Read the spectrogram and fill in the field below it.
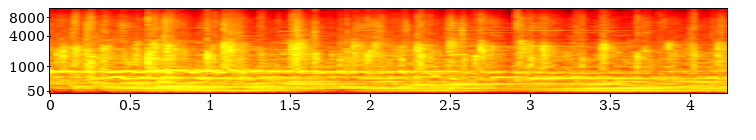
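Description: A church congregation applauds and cheers in praise, a dense steady wash of clapping and voices over music with held tones, loud and continuous throughout.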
